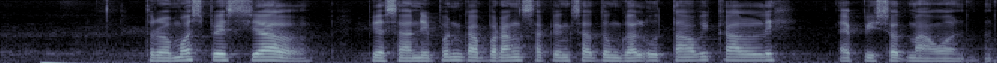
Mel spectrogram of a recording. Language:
Javanese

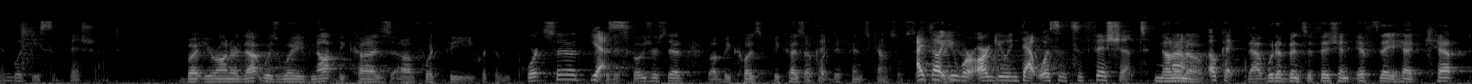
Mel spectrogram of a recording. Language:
English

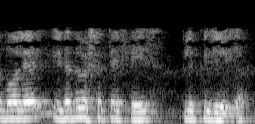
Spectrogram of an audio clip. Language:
Malayalam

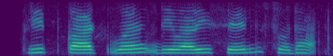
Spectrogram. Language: Marathi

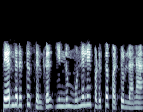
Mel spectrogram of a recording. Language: Tamil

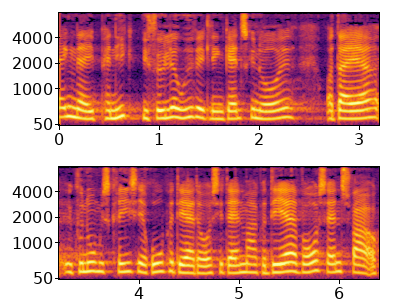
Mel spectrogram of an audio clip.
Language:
Danish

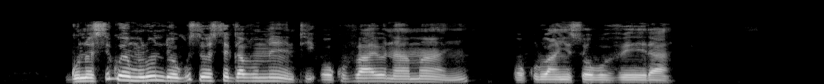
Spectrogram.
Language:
Ganda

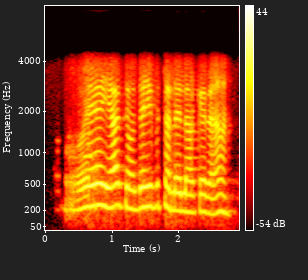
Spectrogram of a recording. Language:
Punjabi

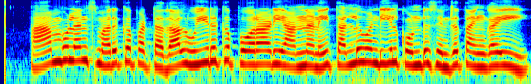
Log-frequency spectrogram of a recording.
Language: Tamil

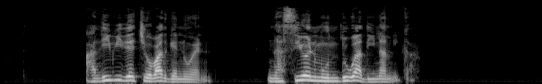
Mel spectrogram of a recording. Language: Basque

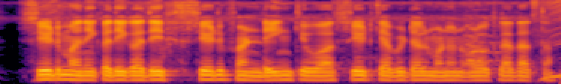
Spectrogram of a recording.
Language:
Marathi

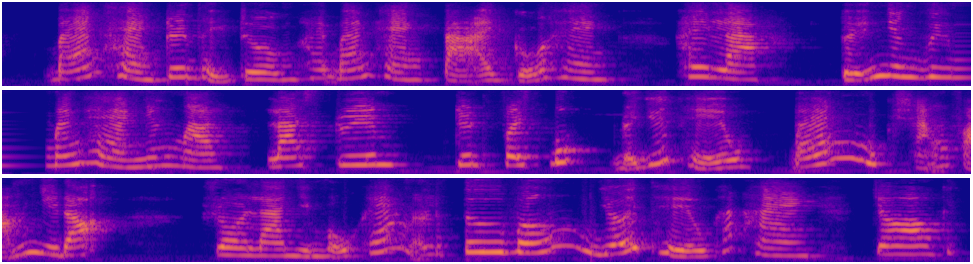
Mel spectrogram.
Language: Vietnamese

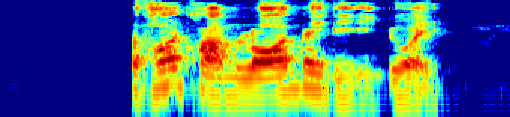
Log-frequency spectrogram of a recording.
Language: Thai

